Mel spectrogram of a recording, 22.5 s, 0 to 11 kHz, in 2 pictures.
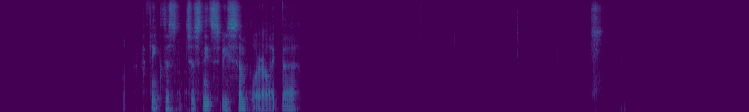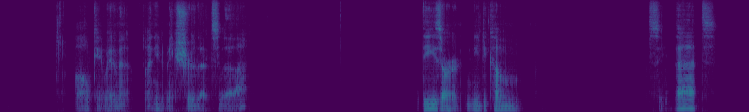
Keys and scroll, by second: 0.5 BackSpace, 13.8 super+-, 14.3 -, 15.3 space.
